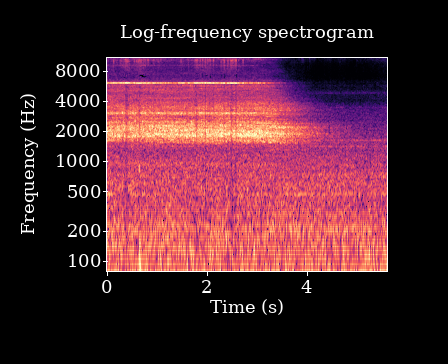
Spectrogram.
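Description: E7 series Shinkansen train braking to a stop alongside the platform: a loud rushing, whining brake and running noise with a thin high tone, which fades away about three and a half seconds in as the train halts, leaving a low steady hum.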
